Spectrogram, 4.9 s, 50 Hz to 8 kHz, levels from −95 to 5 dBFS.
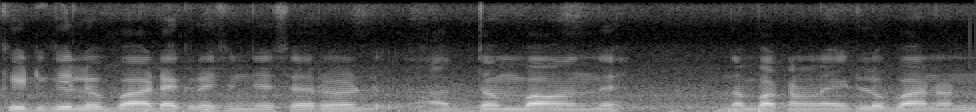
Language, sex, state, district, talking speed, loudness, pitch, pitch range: Telugu, male, Andhra Pradesh, Sri Satya Sai, 160 wpm, -17 LUFS, 130 Hz, 130-135 Hz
